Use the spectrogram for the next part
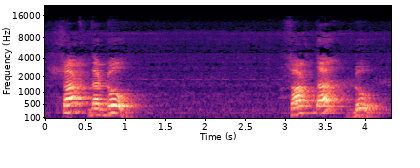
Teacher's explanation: बट so far as falling intonation is concerned, when we order, when we command someone, the intonation goes from high to low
